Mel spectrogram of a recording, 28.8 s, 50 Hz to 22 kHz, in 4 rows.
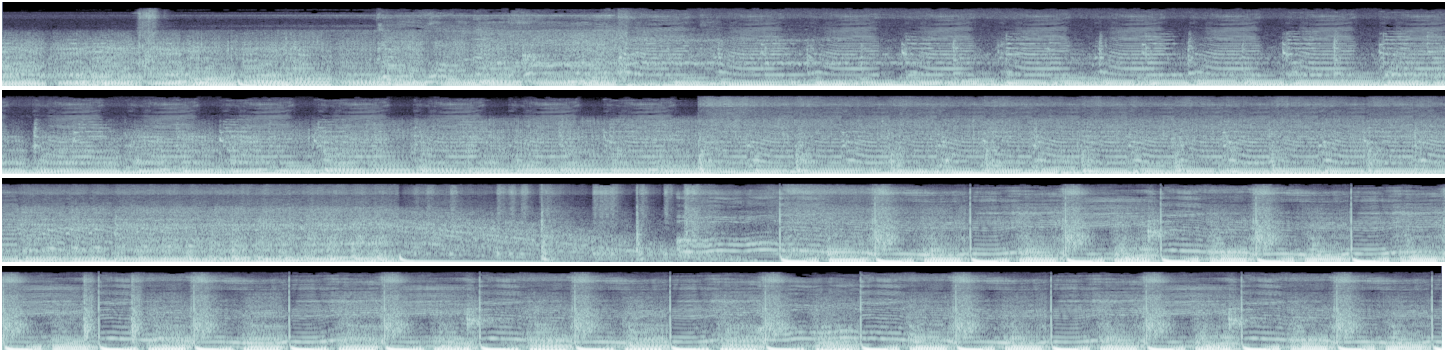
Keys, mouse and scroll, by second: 0.0 /, 0.6-1.1 scroll down 2, 1.1-1.8 middle drag, 2.2 middle click, 3.1 middle click, 3.8-5.0 scroll down 2, 4.3-5.3 middle drag, 5.5-6.0 middle drag, 6.2 click, 6.8 Tab, 7.6 click, 8.3 middle click, 9.1 Tab, 9.6 click, 11.0 click, 11.2-15.5 drag, 16.2 click, 16.9 Tab, 17.4 click, 18.5 3, 18.9 click, 19.4 shift+click, 19.8 shift+click, 20.2 shift+click, 20.8 scroll down 1, 21.1 middle click, 22.0 shift+middle click, 22.5-22.8 scroll up 2, 23.0 shift+middle click, 23.9 e, 27.7 click, 28.0 s, 28.3 y.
